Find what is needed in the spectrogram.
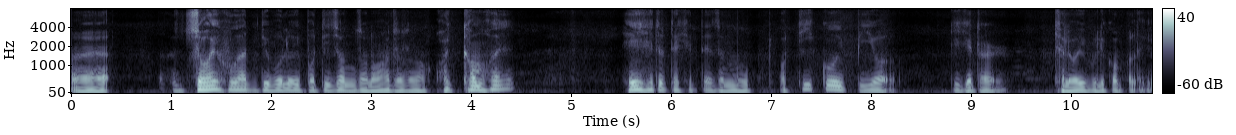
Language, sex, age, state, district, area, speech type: Assamese, male, 30-45, Assam, Charaideo, rural, spontaneous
